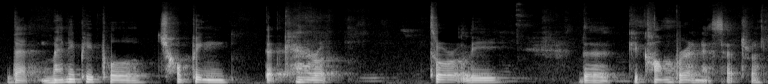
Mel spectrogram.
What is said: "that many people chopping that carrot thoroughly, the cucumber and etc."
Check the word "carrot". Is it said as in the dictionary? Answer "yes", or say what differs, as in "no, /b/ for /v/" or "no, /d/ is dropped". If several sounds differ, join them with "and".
yes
